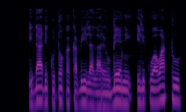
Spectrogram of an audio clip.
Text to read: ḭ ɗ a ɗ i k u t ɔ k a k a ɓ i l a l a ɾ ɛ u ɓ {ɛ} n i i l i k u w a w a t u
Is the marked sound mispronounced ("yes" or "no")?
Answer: no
